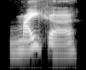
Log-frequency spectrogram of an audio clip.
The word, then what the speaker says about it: Mica: Micah. I had a friend named Micah, but it was Italian. Mika. I'm sorry. There is no K in the Italian alphabet. Mica. Micah. Like the mica powder.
